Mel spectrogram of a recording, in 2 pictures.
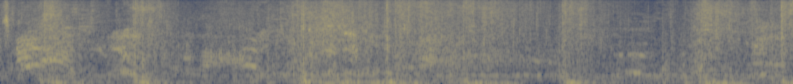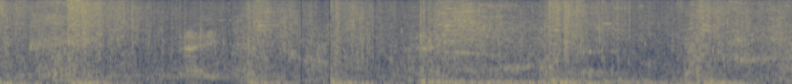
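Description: Weapons strike and slash in rapid, heavy blows.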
